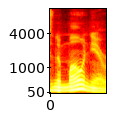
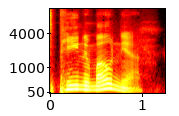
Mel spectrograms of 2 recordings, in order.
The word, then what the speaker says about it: pneumonia: When I read it as a child, the kid has pneumonia, right? And I didn't know that pneumonia had a silent P. And so I was reading it. I was reading it to myself as P pneumonia.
